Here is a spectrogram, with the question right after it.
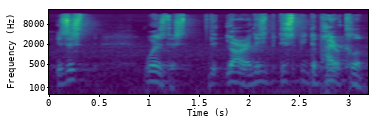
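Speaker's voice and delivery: ordinary talk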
